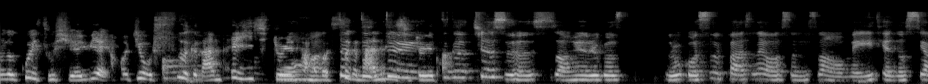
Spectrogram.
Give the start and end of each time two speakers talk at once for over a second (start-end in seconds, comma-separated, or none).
2.8-4.6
